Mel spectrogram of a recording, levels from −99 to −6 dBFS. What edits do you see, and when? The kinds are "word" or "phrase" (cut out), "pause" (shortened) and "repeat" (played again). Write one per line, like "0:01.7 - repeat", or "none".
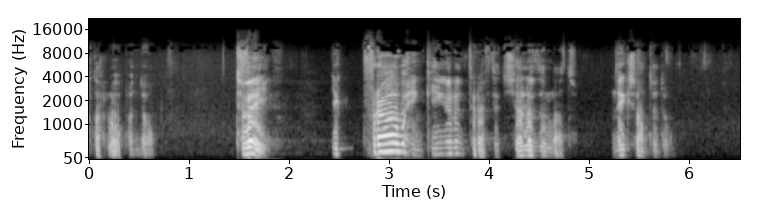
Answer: none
